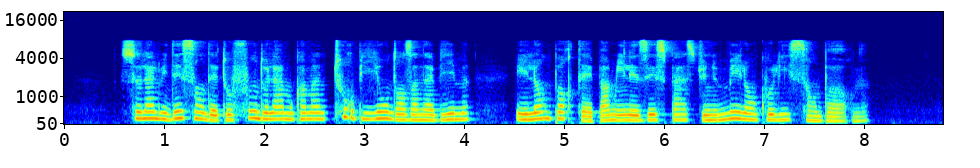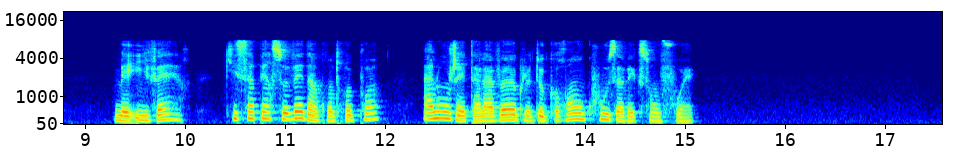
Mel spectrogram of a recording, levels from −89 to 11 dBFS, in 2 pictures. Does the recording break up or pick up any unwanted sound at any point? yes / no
no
